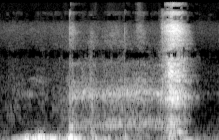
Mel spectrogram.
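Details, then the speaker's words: Person who reports feeling very allergic for no known reason and sneezing constantly: a brief indrawn breath, then a single sharp, hissing sneeze in a quiet room. "super allergized right now for no reason I don't know what's going on I've been sneezing all the time"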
